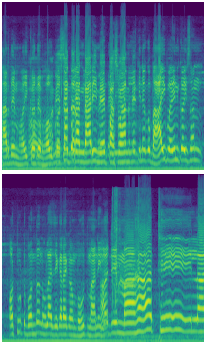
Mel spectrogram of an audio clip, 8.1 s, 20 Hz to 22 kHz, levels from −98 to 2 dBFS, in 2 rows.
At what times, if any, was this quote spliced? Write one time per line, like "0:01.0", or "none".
0:06.1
